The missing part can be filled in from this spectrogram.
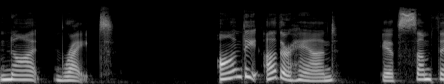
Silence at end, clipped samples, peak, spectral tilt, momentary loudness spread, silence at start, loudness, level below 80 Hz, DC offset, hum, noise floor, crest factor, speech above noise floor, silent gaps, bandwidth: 0 s; under 0.1%; -2 dBFS; -5 dB/octave; 12 LU; 0 s; -21 LUFS; -66 dBFS; under 0.1%; none; -75 dBFS; 18 dB; 56 dB; none; 15 kHz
